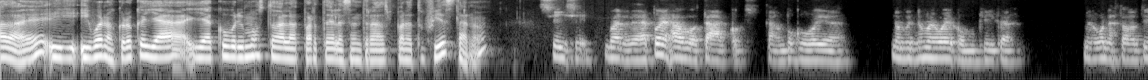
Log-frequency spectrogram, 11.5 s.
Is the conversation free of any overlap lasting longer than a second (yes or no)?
yes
